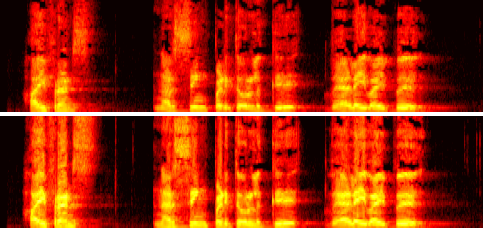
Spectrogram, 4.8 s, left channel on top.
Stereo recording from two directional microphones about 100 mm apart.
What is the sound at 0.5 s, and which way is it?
A man's voice, 30° right (ahead or behind).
